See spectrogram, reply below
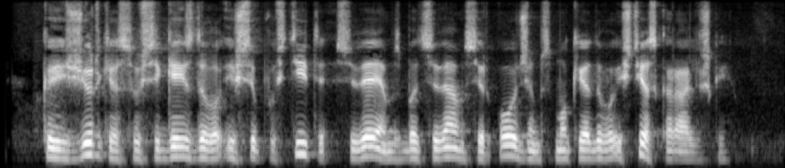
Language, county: Lithuanian, Kaunas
